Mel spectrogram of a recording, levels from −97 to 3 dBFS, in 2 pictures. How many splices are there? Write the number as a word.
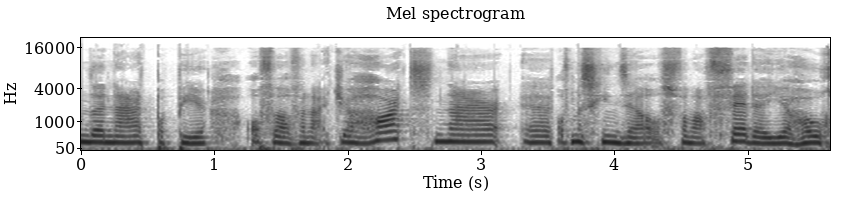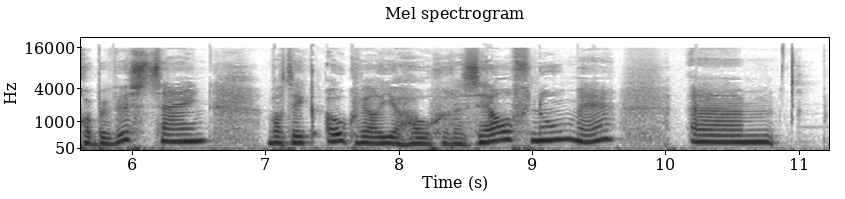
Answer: one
